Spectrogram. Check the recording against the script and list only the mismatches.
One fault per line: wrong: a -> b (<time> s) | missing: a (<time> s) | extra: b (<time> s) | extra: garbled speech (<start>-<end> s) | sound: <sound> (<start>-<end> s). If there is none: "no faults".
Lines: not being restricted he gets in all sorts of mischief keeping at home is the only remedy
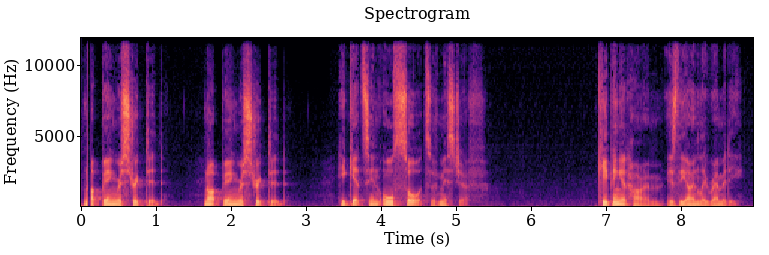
sound: dropout (0.1-0.1 s)
extra: not being restricted (1.6 s)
